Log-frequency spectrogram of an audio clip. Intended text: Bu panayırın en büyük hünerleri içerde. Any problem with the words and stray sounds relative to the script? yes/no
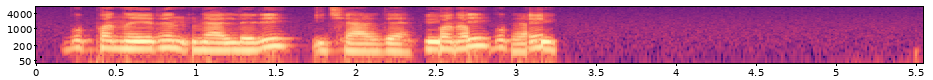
yes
